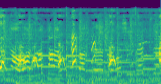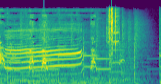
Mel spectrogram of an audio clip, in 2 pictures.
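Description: Toy poodles barking and yipping in short bursts over background music with a steady beat, with one longer drawn-out howl a little past halfway.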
